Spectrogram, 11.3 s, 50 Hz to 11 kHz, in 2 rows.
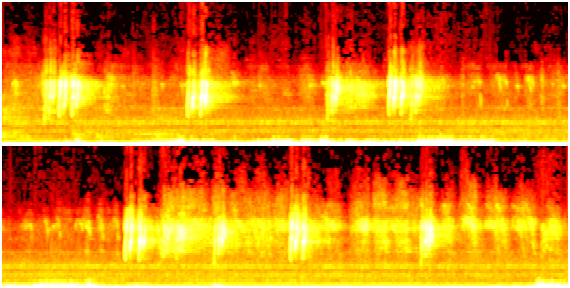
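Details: Asian house martins in Himeji, Hyogo Prefecture, Japan, 4 May 2021, late morning, captured on a compact camera: bright, dry chirps in short clusters, repeated irregularly every second or two, above a continuous low rumble.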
